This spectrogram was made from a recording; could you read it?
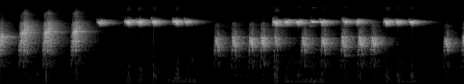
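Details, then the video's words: Grey-cheeked bulbul singing vigorously for training other songbirds: a few loud harsh notes, then a high, thin whistled phrase, followed by rapid chattering with high whistles woven over it. "Cak Jenggot Gacor"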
